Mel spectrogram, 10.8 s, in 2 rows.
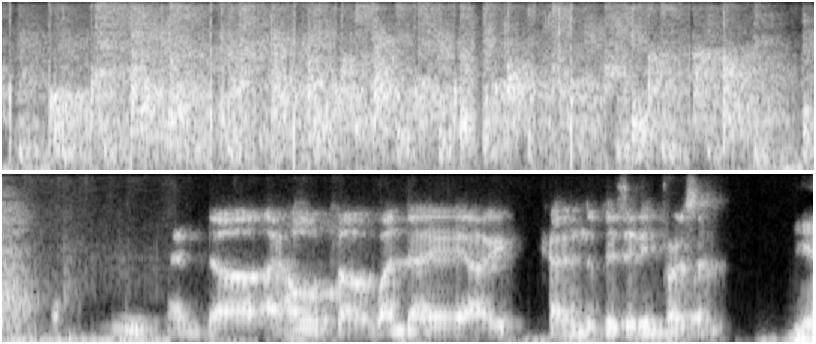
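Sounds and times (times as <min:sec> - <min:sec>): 
round of applause from a group: 0:00.0 - 0:05.6
speech: 0:06.6 - 0:10.8.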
